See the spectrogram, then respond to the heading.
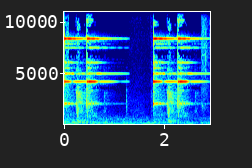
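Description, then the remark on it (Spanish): A stone in Toluca, known as the stone that sounds like a bell, is struck three times and rings out with a clear, metallic bell-like tone. Each sharp hit leaves a sustained shimmering ring that lingers between strikes, fairly loud. “Ah, según las señas que me dio mi abuelo, esta es la piedra, la que suena como campana.”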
